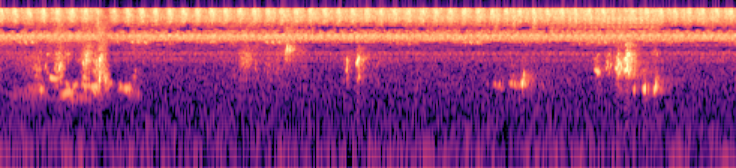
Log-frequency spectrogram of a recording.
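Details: Young Royal Palm and Broad Breasted White turkeys grazing outdoors on a summer day; a few scattered short yelps and clucks, a burst near the start and a cluster near the end, separated by quieter hissing background.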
